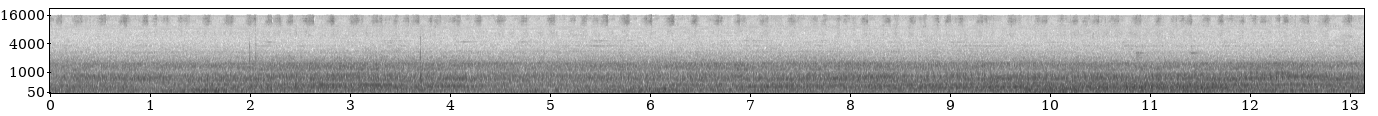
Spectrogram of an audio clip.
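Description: Distant military helicopter's rotors and turbines, heard as a steady, wavering drone that swells and fades slightly as it flies past.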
